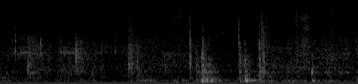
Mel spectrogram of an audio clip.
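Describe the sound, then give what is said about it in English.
A door that had been left open is pushed shut by the speaker, giving a couple of soft knocks and a click over a low, steady background hum. No one speaks. “I'm going to close the door that I forgot to do.”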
